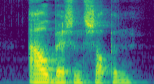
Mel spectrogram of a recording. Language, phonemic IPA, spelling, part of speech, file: Dutch, /ˈalbɛsə(n)ˌsɑpə(n)/, aalbessensappen, noun, Nl-aalbessensappen.ogg
- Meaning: plural of aalbessensap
